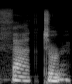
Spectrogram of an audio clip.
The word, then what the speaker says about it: factor: Significant, a significant factor. Factor also has a stress syllable in the first one.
